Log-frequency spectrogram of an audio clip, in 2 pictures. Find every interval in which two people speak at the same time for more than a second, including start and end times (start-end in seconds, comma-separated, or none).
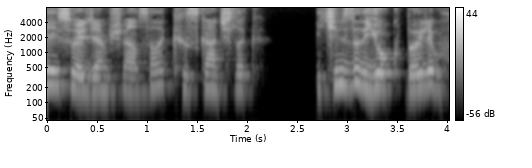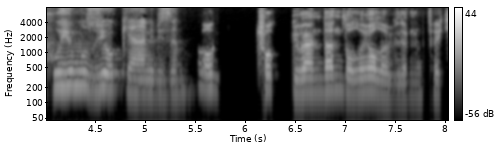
none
